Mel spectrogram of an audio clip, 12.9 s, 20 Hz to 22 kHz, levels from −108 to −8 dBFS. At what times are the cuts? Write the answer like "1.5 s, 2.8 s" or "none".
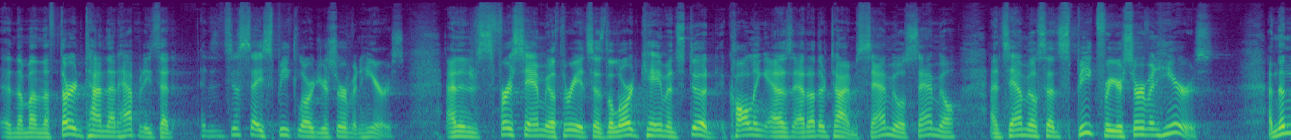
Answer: none

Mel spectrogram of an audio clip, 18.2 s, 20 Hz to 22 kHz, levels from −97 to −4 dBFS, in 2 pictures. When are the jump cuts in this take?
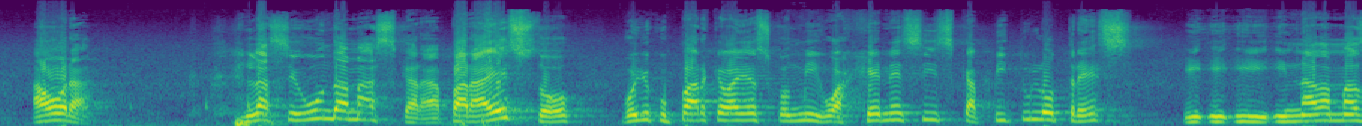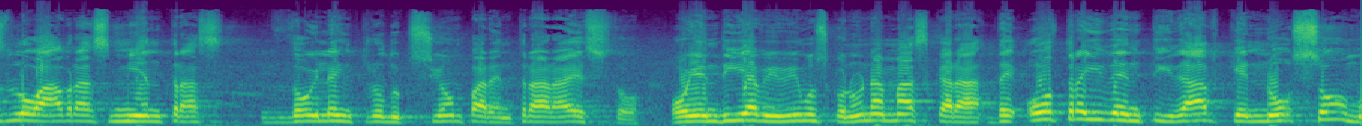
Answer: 10.8 s, 13.5 s

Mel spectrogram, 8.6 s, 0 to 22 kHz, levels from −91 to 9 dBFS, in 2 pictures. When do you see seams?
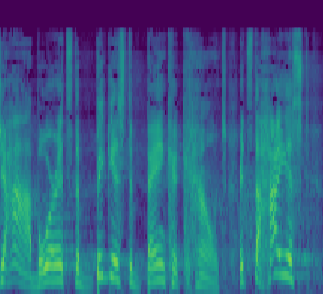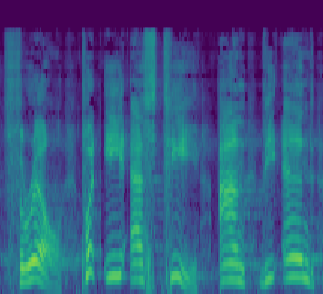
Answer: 3.2 s, 5.7 s

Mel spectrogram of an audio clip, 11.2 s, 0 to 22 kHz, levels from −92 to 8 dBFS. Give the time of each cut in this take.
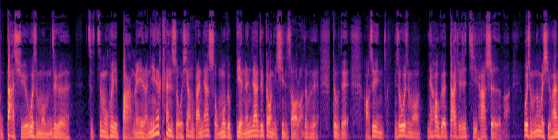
6.6 s, 8.5 s

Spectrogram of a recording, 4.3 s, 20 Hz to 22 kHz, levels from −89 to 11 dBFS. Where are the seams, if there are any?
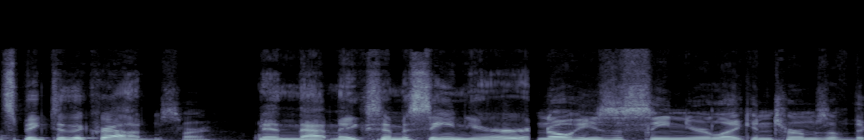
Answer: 1.3 s, 2.6 s

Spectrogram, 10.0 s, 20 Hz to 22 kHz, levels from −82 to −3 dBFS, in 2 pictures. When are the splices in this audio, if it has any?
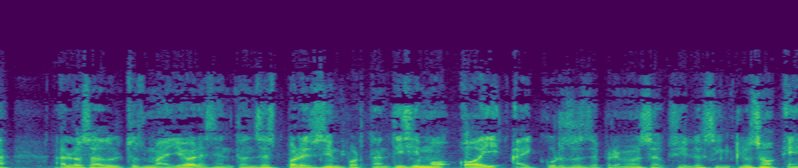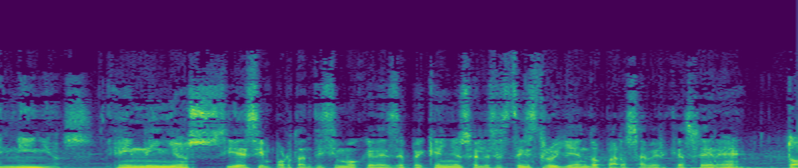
none

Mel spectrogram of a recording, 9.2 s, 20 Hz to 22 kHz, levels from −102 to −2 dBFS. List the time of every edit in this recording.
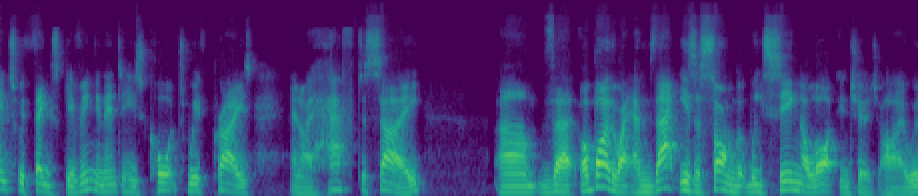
none

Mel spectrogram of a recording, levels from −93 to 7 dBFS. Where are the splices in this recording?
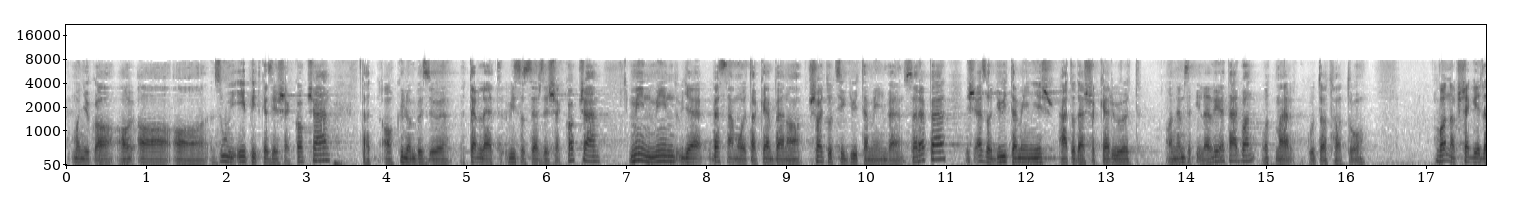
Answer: none

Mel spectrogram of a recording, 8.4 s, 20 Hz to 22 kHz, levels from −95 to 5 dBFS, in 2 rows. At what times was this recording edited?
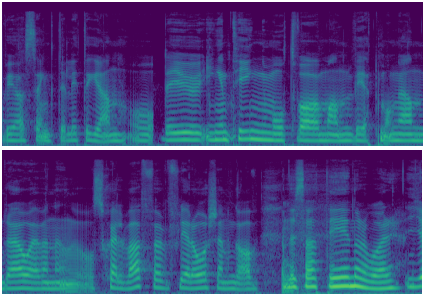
1.5 s, 7.0 s

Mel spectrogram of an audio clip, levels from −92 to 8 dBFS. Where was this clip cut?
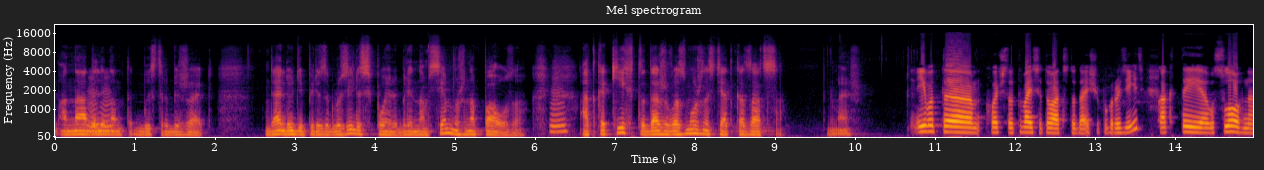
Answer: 6.2 s, 11.6 s, 13.8 s

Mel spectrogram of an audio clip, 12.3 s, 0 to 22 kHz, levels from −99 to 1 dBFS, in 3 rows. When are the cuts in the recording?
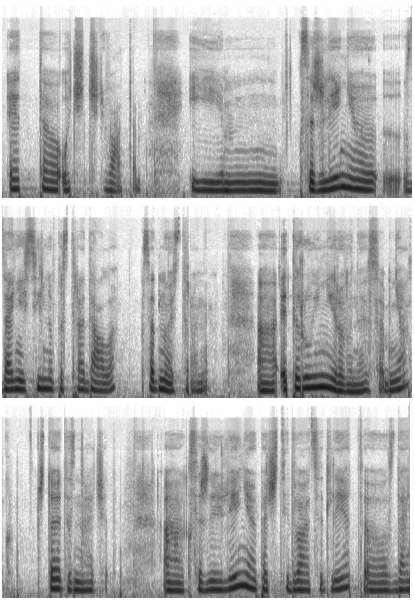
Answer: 6.6 s

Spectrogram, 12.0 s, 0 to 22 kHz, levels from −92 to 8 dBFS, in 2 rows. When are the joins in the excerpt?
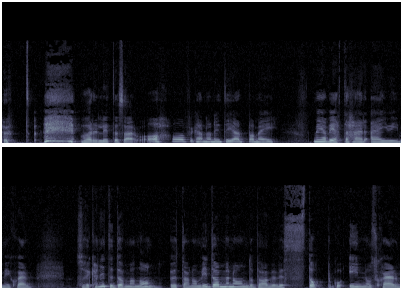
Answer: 6.9 s

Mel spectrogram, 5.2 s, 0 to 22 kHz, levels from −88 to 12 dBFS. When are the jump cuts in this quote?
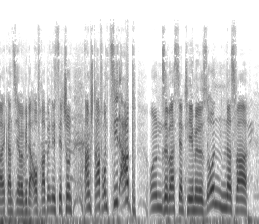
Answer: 3.2 s

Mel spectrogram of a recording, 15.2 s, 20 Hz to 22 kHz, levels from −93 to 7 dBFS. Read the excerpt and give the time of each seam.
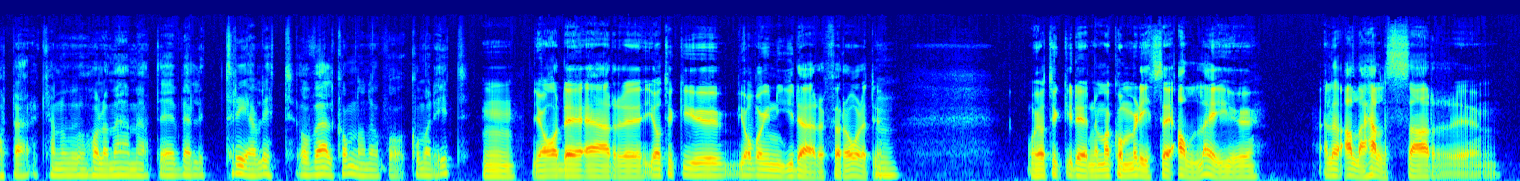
5.2 s

